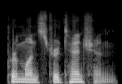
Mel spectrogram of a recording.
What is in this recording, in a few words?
"Premonstratensian", American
